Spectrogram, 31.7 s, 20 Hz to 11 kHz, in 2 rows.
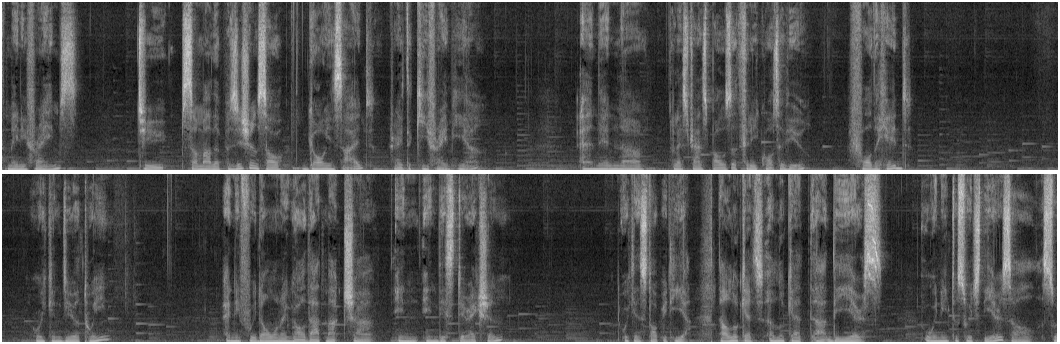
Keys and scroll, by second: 4.3 F2, 6.5 x, 17.7 4.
